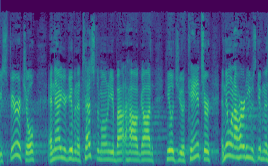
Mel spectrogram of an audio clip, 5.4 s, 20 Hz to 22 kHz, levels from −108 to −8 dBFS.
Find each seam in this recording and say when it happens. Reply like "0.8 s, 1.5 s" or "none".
4.4 s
